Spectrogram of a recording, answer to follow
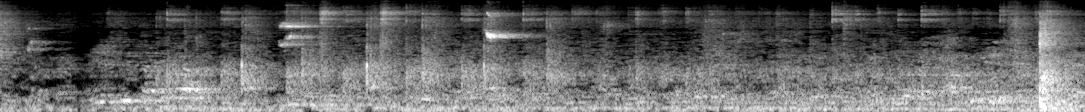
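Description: Celluloid-type table tennis ball clicking a couple of times on the table and bat as a serve is readied, over steady chatter of spectators in a hall; a sharp, loud bat-on-ball crack near the end as the rally begins.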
